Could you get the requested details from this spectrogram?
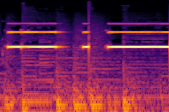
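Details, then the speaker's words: Multimeter continuity buzzer tested during repair, battery fitted, continuity mode, spring contacts shorted: clean high-pitched steady beeps start and stop each time; piezo buzzer now sounding normally. "Şu anda çalışıyor. Duyduğunuz gibi, gördüğünüz gibi."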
